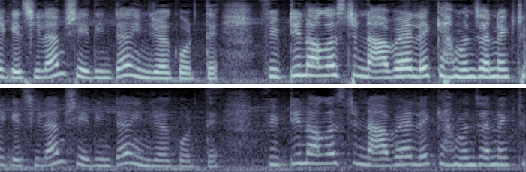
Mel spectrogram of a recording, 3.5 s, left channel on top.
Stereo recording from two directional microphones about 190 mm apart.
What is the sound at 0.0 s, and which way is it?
A woman's voice, 40° left (ahead or behind).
